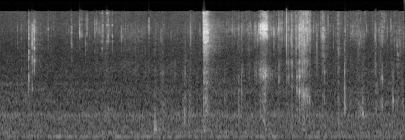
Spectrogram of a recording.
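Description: A woman bites into crunchy food with a crisp crunch.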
